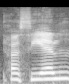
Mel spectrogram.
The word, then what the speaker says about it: Haciel: My name is Haciel. That's how you say it in freaking Spanish.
